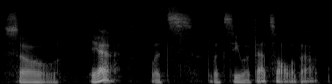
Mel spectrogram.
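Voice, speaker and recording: Relaxed male live-stream host. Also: fairly low pitch, unhurried, vocal fry, slightly rough. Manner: relaxed, full of fillers and restarts. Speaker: event host. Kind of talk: casual live-stream chat.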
